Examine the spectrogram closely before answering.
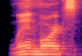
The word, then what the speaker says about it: Landmvrks: today is from landmarks landmarks is spelled l-a-n-d-s m-v rks kind of play you know the upside down a yeah i don't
